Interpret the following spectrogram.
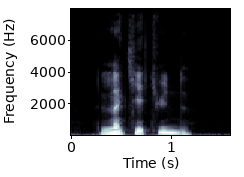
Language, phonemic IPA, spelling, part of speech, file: French, /ɛ̃.kje.tyd/, inquiétude, noun, Fr-inquiétude.ogg
- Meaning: worry, concern, trepidation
